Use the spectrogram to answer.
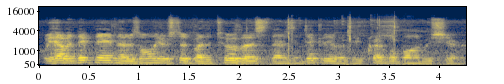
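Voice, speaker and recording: A man reading a comedic roast speech aloud to a gathering, teasing with deliberate pauses. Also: medium pitch, fairly even intonation, a bit bright. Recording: echoey room, distant mic, noisy background.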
